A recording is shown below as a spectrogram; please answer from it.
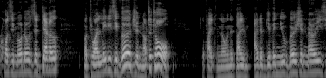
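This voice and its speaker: A man's voice: mid-range voice, fairly bright tone, lightly acted. A man reading a story aloud, voicing a vain poet who grumbles in exasperation.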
